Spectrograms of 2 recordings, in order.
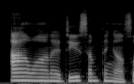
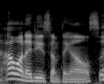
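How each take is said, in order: First: Quick, quieter silly echo. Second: Said in the usual way. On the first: Pretend. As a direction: toss it off in a silly voice. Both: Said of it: "repeats it in another voice".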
